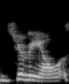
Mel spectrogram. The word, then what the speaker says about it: Cemil: It's Jamil. So Okay. the Turkish C is pronounced like a J.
